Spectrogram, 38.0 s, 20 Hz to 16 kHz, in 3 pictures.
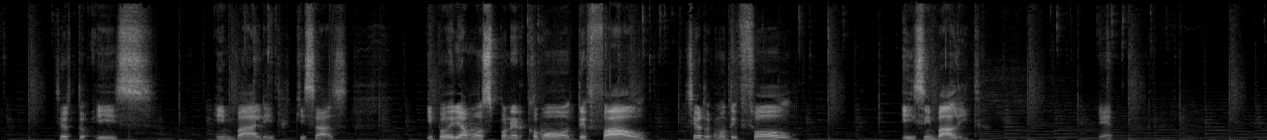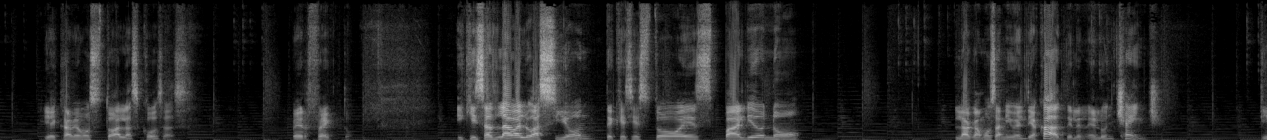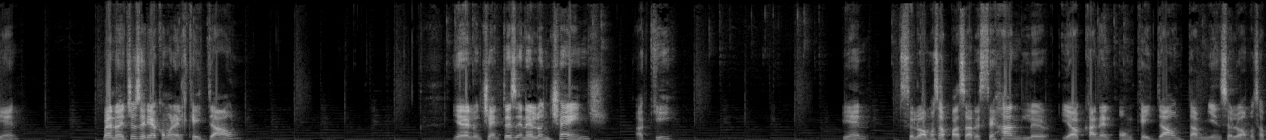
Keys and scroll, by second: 0.5 shift+i, 2.1 Down, 2.6 Return, 5.9 super+Left, 7.8 Right, 8.1 BackSpace, 8.8 shift+i, 9.6 Right, 10.4 super+Right, 10.8 Left, 11.5 super+c, 13.1 super+v, 13.6 super+s, 22.0 super+c, 32.4 space, 32.9 super+v, 33.3 super+s.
